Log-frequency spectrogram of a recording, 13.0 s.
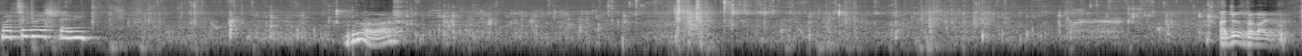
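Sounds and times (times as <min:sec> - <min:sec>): man chewing chicken wing: 0:01.0 - 0:12.2
crunchy bite: 0:02.0 - 0:12.2.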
